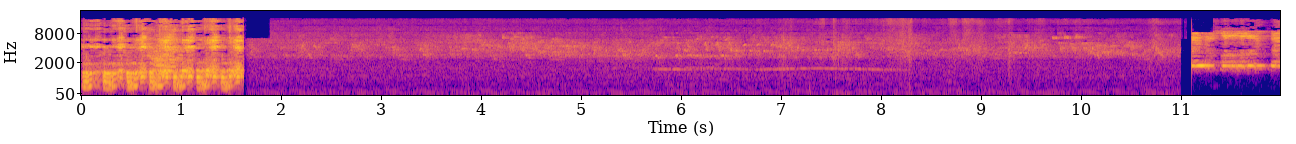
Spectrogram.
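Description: Faint birds chirping over a low steady hum, with one thin drawn-out whistle about six seconds in. A loud wavering voice fills the first second and a half, and a new loud sound cuts in sharply near the end.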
